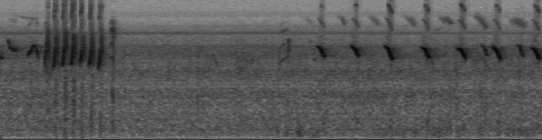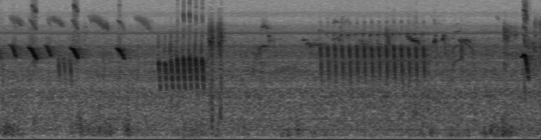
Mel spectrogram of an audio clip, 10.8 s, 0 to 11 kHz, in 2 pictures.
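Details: Common nightingales, two males, singing in May 2012 at Castor Hanglands near Peterborough, England; a harsh chattering burst, then about a dozen clear, evenly spaced whistled notes, a dry buzzy trill and a fast, even run of repeated clicks.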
